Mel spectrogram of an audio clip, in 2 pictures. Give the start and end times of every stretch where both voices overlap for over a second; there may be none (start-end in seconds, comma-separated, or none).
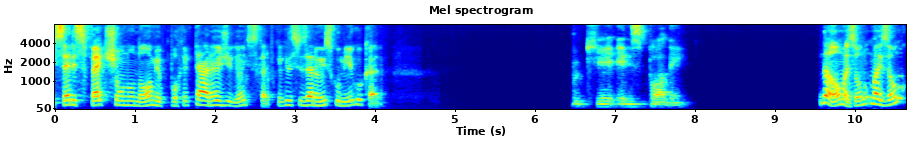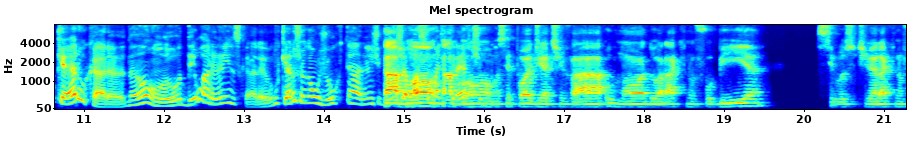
14.7-16.3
